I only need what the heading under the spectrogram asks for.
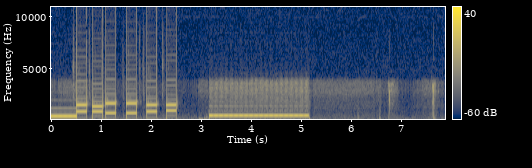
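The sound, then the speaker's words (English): A rapid run of six telephone keypad dialing beeps as radio morning show hosts at K92.3 in Central Florida call a man, then one long, steady ring tone on the line, followed by near silence with a few faint clicks. “and we've got his phone number, so we're going to try to call him right now, okay?”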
